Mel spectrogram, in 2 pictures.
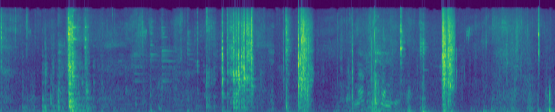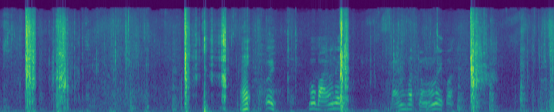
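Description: A hoe scrapes and thuds into dry earth.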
